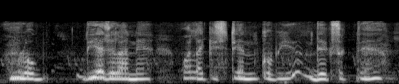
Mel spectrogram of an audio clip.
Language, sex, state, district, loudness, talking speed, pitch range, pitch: Hindi, male, West Bengal, Alipurduar, -15 LUFS, 150 wpm, 250-285 Hz, 260 Hz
